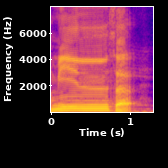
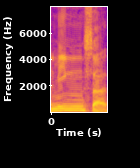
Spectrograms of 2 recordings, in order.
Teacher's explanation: cara membacanya kita samarkan langsung ke huruf sa-nya. Min sa, as-sa, langsung min sa, bukan mingsa tapi min samarihi, sambil ditahan gunnahnya 2 harakat.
